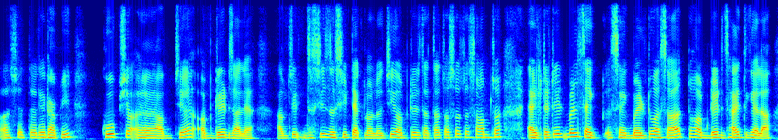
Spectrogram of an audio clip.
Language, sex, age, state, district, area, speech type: Goan Konkani, male, 18-30, Goa, Ponda, rural, spontaneous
